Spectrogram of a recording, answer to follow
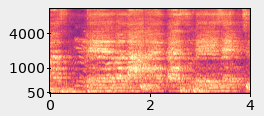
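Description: Mixed gospel choir of men's and women's voices singing a cappella in harmony, with held notes and no instruments.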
